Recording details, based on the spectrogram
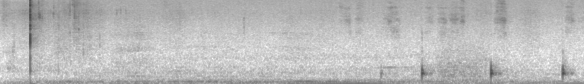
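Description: Chalk tapping and scratching on a classroom board during a physics lesson, a sharp tick near the start and three more crisp taps toward the end over a low steady room hum.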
